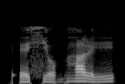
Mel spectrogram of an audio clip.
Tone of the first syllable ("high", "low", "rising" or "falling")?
rising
